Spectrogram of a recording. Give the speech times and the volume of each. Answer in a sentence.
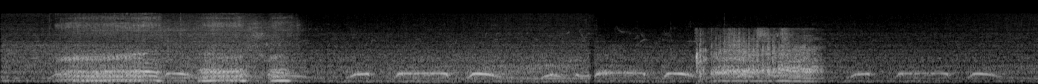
The speech can't be heard in this clip.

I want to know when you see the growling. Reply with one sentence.
You can hear the growling from 0.6 to 3.0 s and from 7.0 to 8.2 s.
